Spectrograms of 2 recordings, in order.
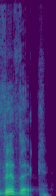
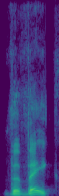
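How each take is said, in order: First: The last syllable does not rhyme with cake. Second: The last syllable rhymes with cake. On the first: The speaker calls it wrong. "I mispronounced his name" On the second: The speaker calls it right. "like it rhymes with cake"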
